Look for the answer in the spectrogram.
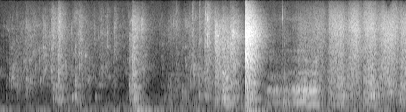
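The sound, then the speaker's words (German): Wet scrubbing and washing of blood stains, a steady rough rubbing with splashing water, rising in intensity, with one sharp bright splash or clatter midway and continued sloshing after. “Jetzt putzen sie da doch schon mindestens eine Stunde.”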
